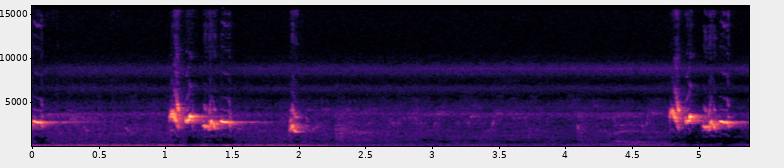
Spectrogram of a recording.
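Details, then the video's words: Sooty-headed bulbul calling to its companions; bright chirpy phrases of quick twittering notes, a burst, a single note, then another burst after a pause, over a low background hum. "Suara Burung Kutilang Memanggil Teman"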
